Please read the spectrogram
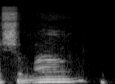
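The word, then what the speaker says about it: שלום: Make sure you guys understand because the words that we're going to go over the shalom, that's how we say it.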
